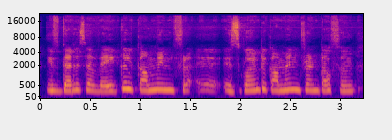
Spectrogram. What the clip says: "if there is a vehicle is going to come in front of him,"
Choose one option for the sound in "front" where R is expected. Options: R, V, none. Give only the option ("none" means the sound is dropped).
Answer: R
